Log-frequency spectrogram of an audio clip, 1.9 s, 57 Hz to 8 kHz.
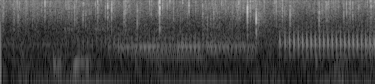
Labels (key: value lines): label: biophony, croak
recorder: SoundTrap 500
